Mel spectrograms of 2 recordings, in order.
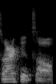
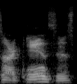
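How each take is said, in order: First: It ends with a saw sound. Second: It ends like the word Kansas. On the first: The speaker calls it right. "but like no, it's Arkansas" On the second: The speaker calls it wrong. "they think it's Arkansas ... it's just the A R in front of Kansas"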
